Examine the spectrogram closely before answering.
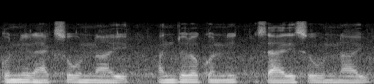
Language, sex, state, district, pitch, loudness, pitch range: Telugu, male, Telangana, Hyderabad, 100 Hz, -15 LUFS, 95-105 Hz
